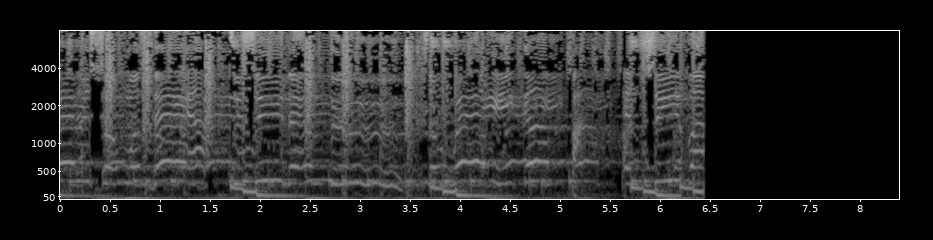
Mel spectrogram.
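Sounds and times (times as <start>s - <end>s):
a cappella singing: 0.0s - 6.5s.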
